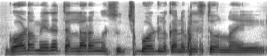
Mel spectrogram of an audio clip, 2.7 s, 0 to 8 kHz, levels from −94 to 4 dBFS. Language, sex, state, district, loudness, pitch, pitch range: Telugu, male, Telangana, Hyderabad, -17 LUFS, 135 Hz, 125-145 Hz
